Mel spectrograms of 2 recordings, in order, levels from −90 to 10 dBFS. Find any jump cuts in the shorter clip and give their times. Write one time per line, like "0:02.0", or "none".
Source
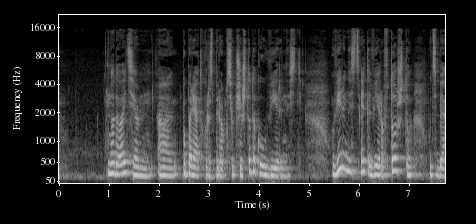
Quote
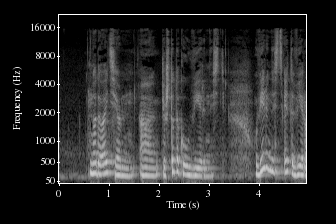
0:02.1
